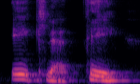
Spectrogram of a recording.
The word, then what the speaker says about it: éclater: Veamos que todos estos verbos terminan en ER. Grupo 1, no pronunciamos esa R. Encourager, éclater, travailler, jouer. No es jouer, ni travailler, ni éclater.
